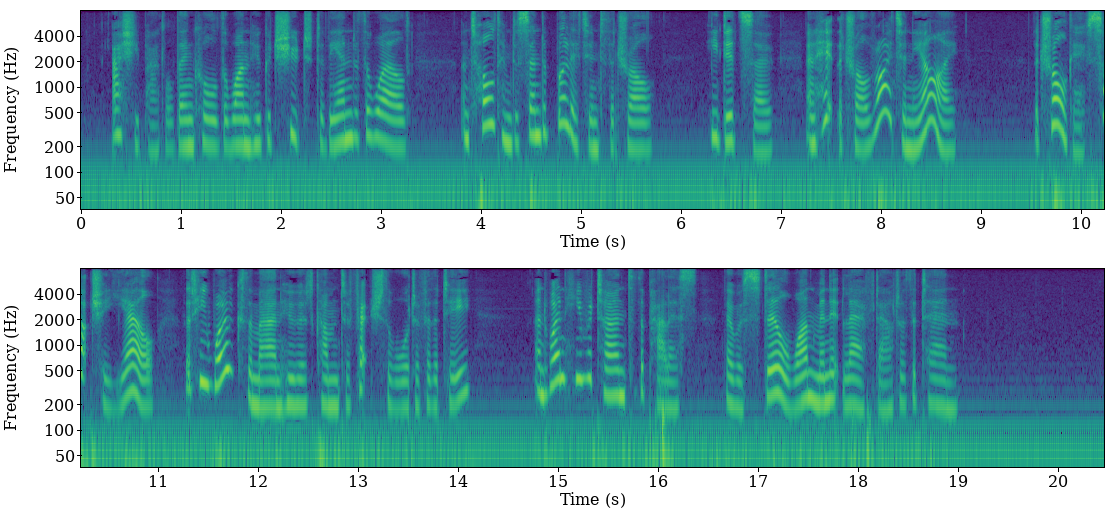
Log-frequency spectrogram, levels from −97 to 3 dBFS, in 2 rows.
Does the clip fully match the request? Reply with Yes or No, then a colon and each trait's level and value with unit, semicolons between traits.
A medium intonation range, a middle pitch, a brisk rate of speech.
No: average, 4.9 semitones; high, 210 Hz; fast, 215 wpm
